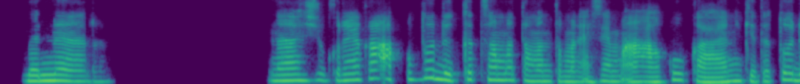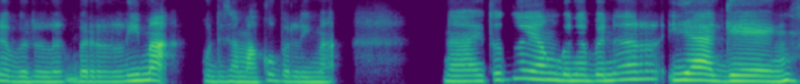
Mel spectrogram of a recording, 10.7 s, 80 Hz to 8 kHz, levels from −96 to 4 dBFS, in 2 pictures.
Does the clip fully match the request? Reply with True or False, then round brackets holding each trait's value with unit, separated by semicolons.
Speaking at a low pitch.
False (195 Hz)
